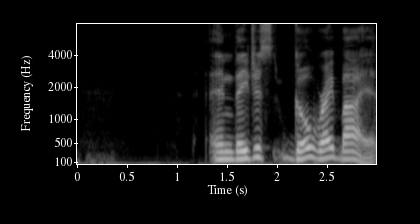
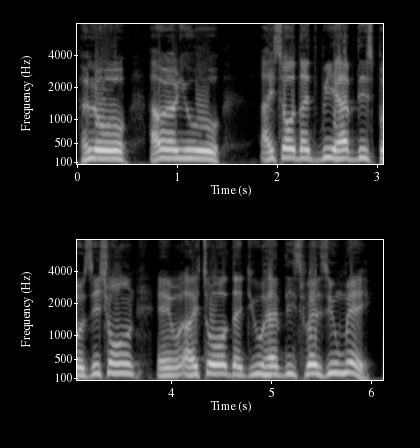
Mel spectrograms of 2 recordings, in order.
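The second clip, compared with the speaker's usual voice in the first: loud mock Indian telemarketer man; Indian telemarketer accent; 2 semitones higher, 7 dB louder than usual. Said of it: "stereotypical telemarketer".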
